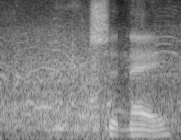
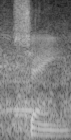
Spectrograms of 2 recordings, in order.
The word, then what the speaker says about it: Shanae: Sinead price and yes we are pronouncing that correctly Shanae price not Shane Shane always around the football is mr.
